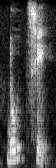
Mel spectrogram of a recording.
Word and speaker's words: 놓지: cons h it combined with h It is pronounced AS sound 노치 노치 무거운 물건을 올려 놓지 마세요 무거운 물건을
